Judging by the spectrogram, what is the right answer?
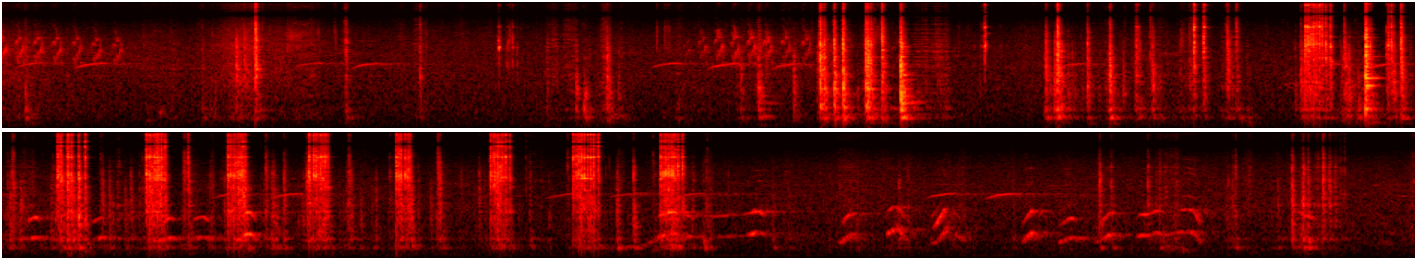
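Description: Hand socket ratchet clicking in quick runs as bolts on a riding mower's engine shroud are worked loose, busiest in the middle stretch. Small birds chirp faintly in the background.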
